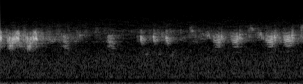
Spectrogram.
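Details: Horsfield's bush lark singing gacor-style for masteran training of other birds: a loud opening burst of sharp chirps, then a softer pause, then a chain of clipped, high twittering notes that come back strongly near the close.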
